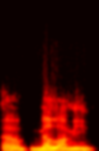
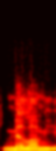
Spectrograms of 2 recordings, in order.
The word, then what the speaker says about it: Melami: By 1995, I met Melami or Malami, depending on your pronunciation. The pronunciation differs. Melami in Turkish, Malami in Arabic.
